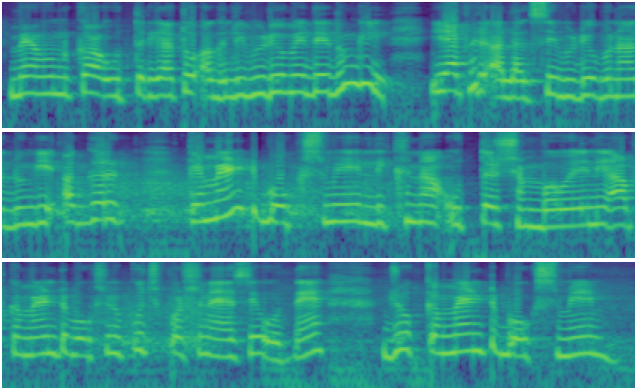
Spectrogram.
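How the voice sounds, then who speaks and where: A woman's voice: high-pitched, moderate pace, darkish tone, slight background noise. A woman teaching grammar to students in a classroom-style lesson, calling them children, repeating points and asking rhetorical questions.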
